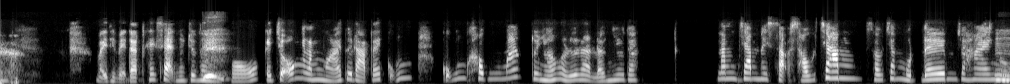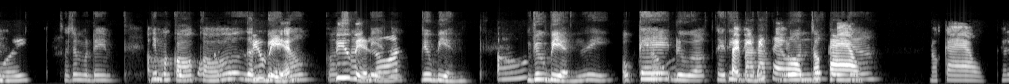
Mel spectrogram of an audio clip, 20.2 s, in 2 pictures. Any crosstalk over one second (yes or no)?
yes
